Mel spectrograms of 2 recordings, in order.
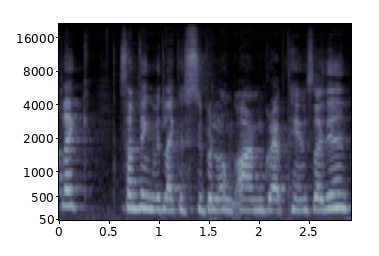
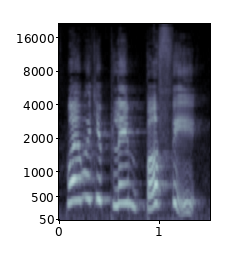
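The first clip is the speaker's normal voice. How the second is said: high, loud, outraged; outraged call-out; 8 semitones higher, 5 dB louder than usual. Real, not acted. Vlogger yells at Joyce for blaming Buffy, outraged. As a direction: shout at her in disbelief.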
